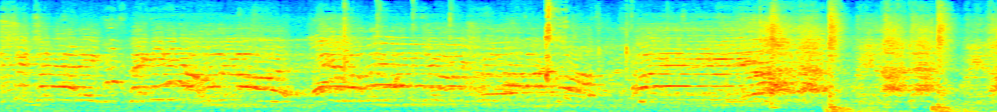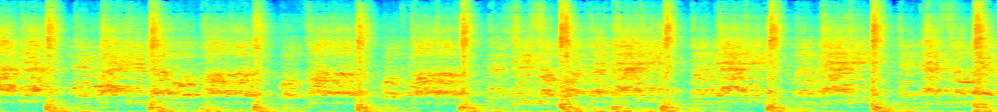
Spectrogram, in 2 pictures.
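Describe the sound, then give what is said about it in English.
A loud crowd roars and chants while a man's voice yells over the din. Heavy rhythmic thumps join in about halfway through, pounding steadily beneath the cheering. “Gets me excited, especially when the guy starts yelling at the beginning.”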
